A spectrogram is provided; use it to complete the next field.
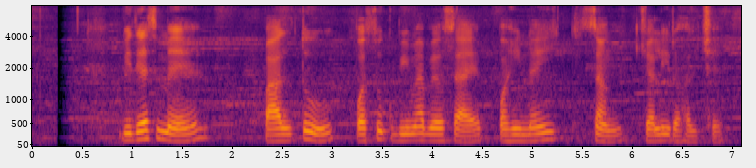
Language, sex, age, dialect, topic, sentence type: Maithili, male, 25-30, Eastern / Thethi, banking, statement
